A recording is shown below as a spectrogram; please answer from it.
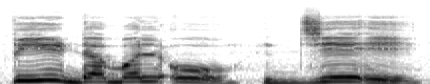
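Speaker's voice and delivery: slow, letter by letter; spelling letters out. Shown as a demonstration. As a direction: spell each letter slowly for the children. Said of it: "teacher spells letters for children".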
